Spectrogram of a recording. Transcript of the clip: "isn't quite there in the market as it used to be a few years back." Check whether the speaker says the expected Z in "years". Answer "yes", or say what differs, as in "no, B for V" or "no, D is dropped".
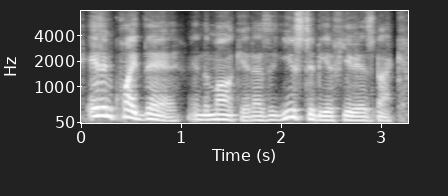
yes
